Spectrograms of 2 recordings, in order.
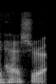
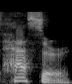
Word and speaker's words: Hesser: group that's why I always want to say hher I think there was like a there was a rock group called hher I like hher better but the correct pronunciation of Chad's name is hasser hasser drywall and out of Newton Illinois pearl of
